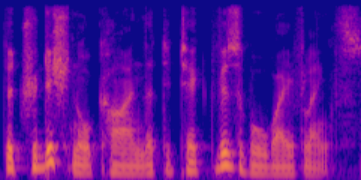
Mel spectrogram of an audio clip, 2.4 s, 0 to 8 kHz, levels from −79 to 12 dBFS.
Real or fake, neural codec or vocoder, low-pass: real; none; 7.2 kHz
